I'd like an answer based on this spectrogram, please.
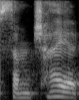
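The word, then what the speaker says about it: saṃcaya: So we would change samchaya to what letter? To N. Yeah, right. Yeah. Samchaya. It's hard to say correctly, but the main thing is it's an N, not a ma.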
